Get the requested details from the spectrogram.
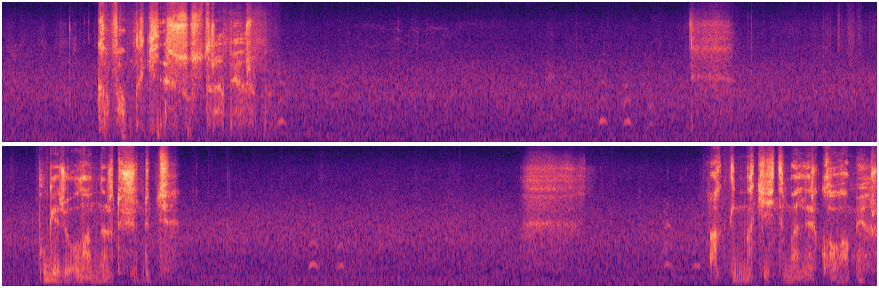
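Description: A man speaks quietly and emotionally, close by.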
